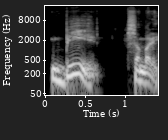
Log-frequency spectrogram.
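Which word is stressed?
be. The word be carries the stress. Live fully as whoever you are. "If it's on the be, that's the living"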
